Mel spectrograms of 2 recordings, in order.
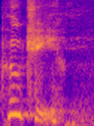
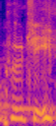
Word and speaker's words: Pucci: How about Pucci? No. Is that a dog? No. Emilio Pucci. It's definitely not. It's spelled like Gucci, but with a P.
